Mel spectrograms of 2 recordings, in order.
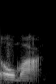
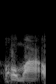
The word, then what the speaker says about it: Omar: First of all, my name is Shahid Omar, and that's spelled S-H-A-H-E-E-D. My last name is Omar, O-M-A-R. My address is 927 Wasena, W-A-S-E-N-A, Avenue Southwest, Suite 2.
